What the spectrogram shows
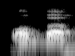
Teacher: ہا ہے اقصی حلق سے، حلق کے آخری حصے سے جو سینے کے ساتھ ملا ہوا ہے وہاں سے ادا ہوتی ہے۔ ہا کے اوپر الٹا پیش ہے، کھڑی زبر کھڑی زبر الٹا پیش کو ایک ایک الف برابر لمبا کرتے ہیں۔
